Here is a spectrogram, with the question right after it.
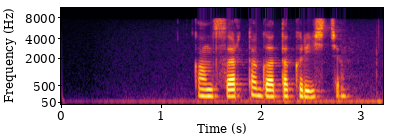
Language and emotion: Russian, neutral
